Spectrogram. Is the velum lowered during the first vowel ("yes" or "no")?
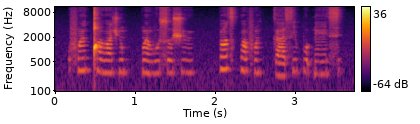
yes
